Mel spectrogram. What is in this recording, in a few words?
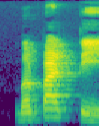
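"berparti", Malay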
